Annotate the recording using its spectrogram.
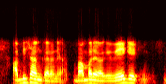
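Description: Speech only: a man talking, in two phrases separated by a short break about a second in.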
